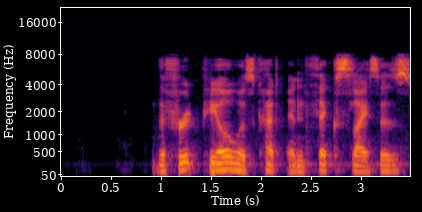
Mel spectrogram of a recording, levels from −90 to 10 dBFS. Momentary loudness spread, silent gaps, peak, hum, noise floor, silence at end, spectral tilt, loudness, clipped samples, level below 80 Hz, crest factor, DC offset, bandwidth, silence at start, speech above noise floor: 9 LU; none; -2 dBFS; none; -77 dBFS; 0 s; -3.5 dB/octave; -18 LUFS; under 0.1%; -50 dBFS; 18 dB; under 0.1%; 8.4 kHz; 0.95 s; 59 dB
